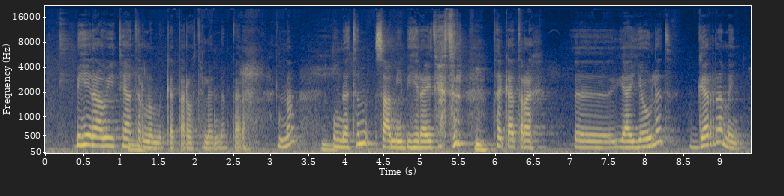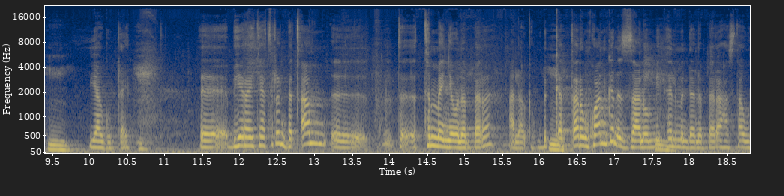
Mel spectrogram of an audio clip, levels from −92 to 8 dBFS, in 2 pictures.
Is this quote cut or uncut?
uncut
